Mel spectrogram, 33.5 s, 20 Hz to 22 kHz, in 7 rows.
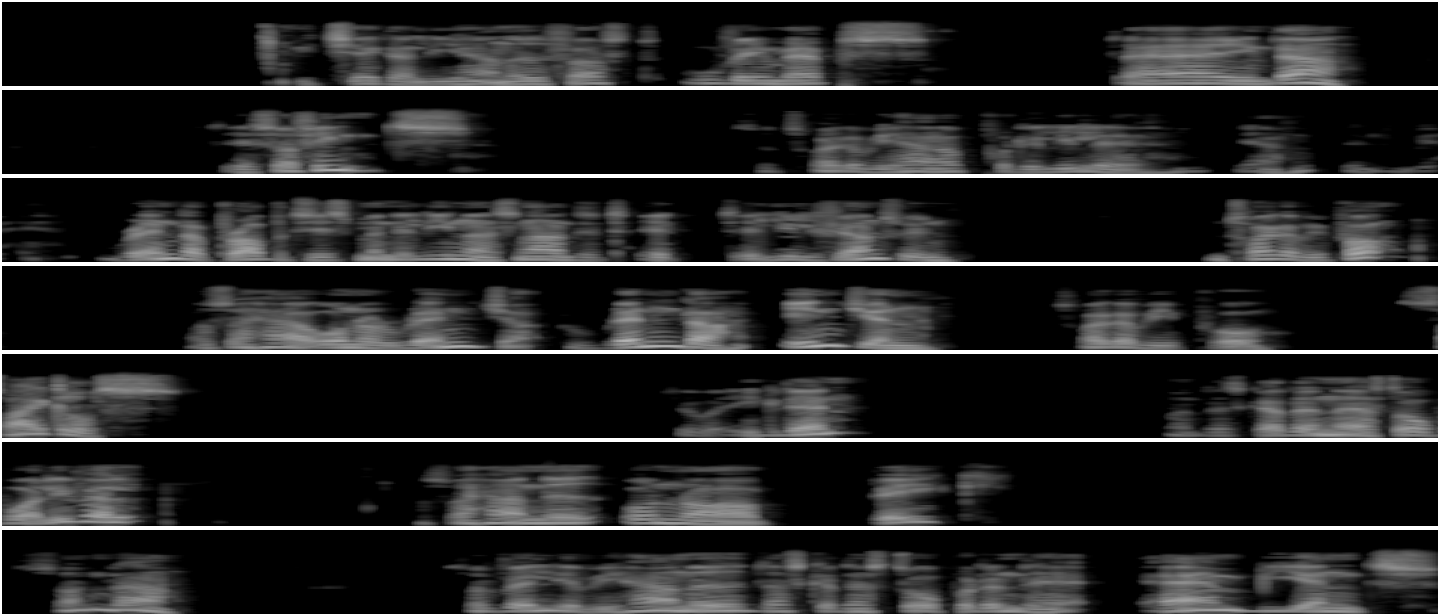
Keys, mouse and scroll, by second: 1.3 click, 3.0-13.3 drag, 17.6-28.6 drag, 28.6 scroll down 2, 29.3-30.4 scroll down 2, 30.4-33.5 drag.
